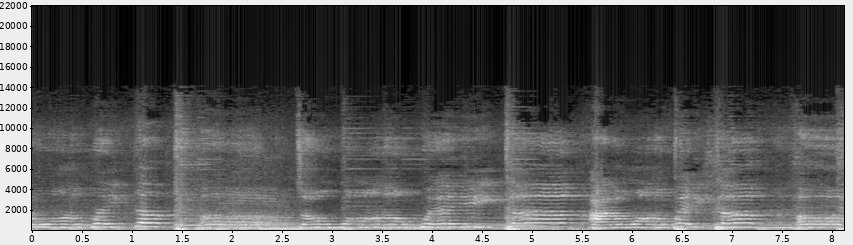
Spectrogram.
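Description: A woman singing live, holding long notes, over a strummed acoustic guitar.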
